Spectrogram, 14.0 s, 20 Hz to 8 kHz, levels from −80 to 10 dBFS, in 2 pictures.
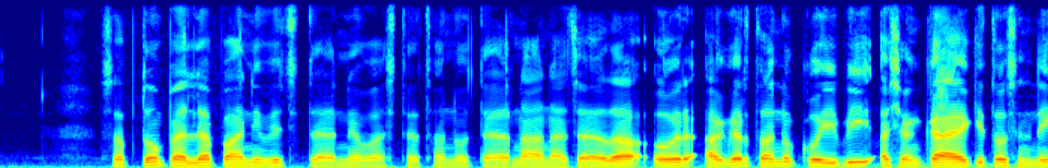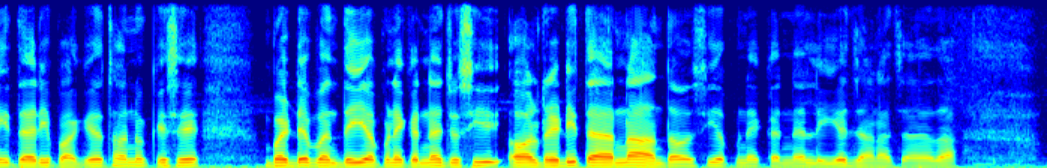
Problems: none marked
